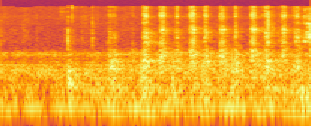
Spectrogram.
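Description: A plastic poker-chip scratcher scratching off the coating of a scratchcard in short, quick, faint strokes. They start about half a second in and grow a little louder.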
